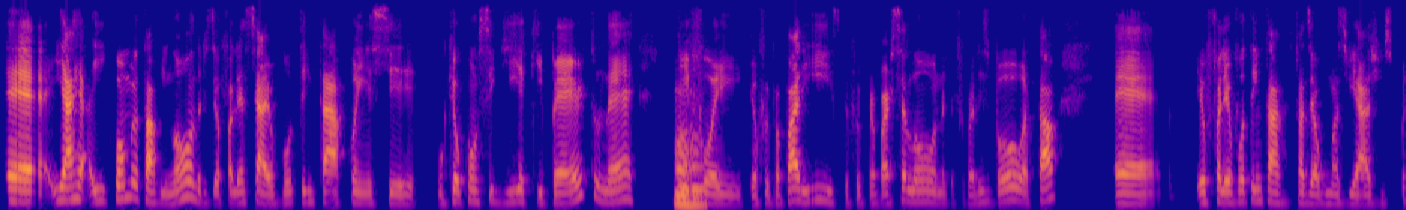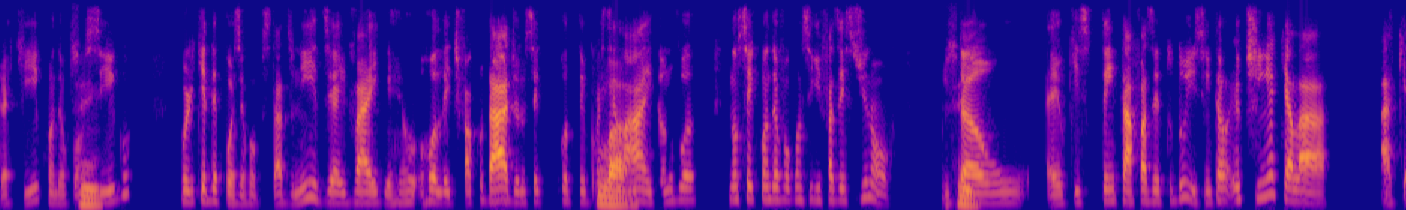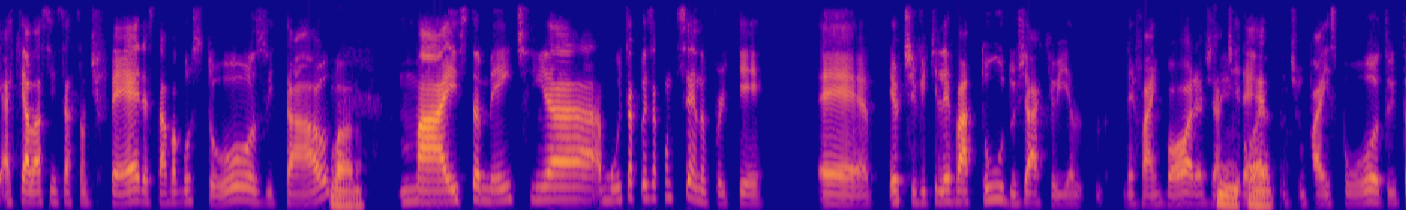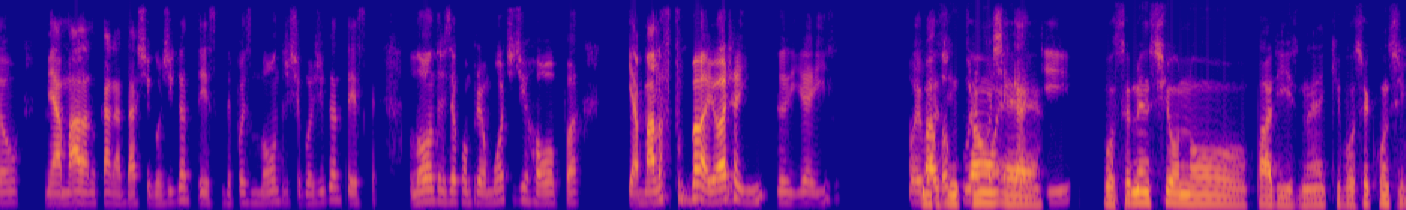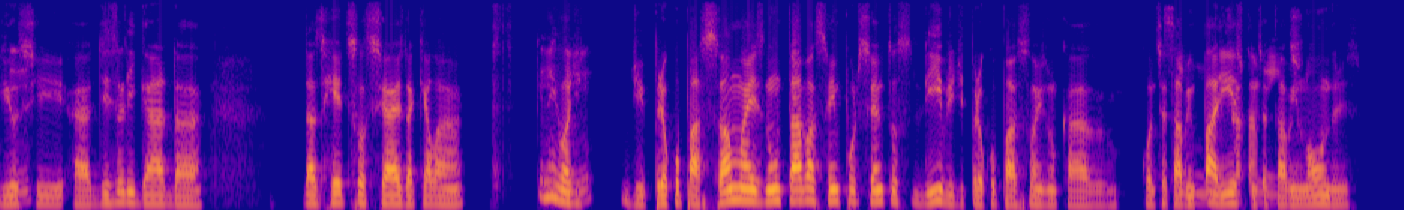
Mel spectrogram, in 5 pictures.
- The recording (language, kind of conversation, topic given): Portuguese, podcast, O que te ajuda a desconectar nas férias, de verdade?
- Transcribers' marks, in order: laughing while speaking: "maior ainda"; other background noise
